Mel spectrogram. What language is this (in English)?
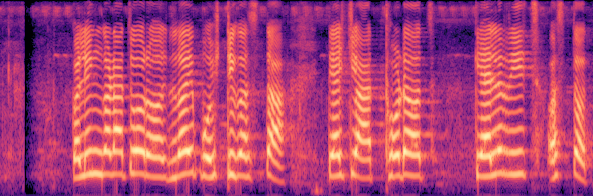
Marathi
